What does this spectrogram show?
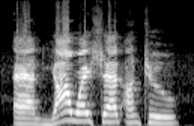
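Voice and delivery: ordinary talk, nothing marked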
